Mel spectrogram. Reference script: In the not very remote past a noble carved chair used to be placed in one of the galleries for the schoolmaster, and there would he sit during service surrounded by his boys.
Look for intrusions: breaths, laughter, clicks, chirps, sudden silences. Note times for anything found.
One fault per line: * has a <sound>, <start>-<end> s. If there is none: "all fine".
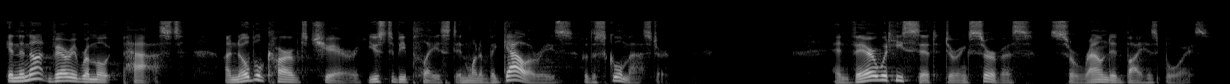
all fine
